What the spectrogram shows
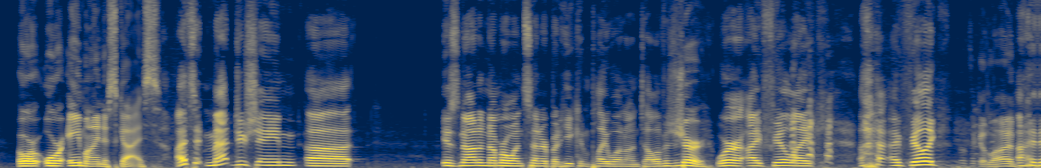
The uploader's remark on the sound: Live from Old Flame Brewery in Port Perry! Have a Q&A with the audience.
